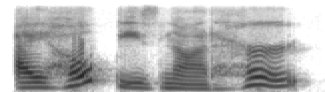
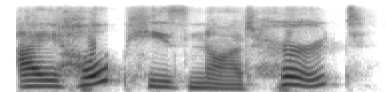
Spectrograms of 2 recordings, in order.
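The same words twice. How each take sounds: First: The final consonants are held without release. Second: The final consonants are released with a puff. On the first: This is the informal pronunciation. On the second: This is the formal pronunciation.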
